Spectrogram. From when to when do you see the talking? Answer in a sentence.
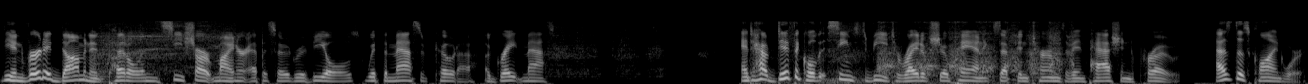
You can hear the talking from 0.0 to 5.5 s and from 7.4 to 13.0 s.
